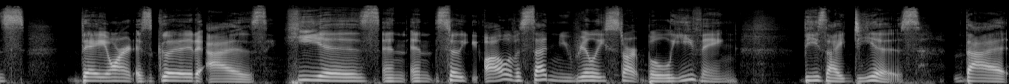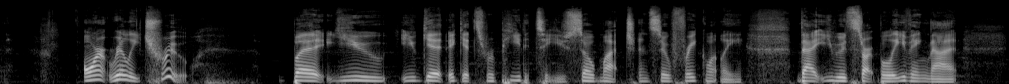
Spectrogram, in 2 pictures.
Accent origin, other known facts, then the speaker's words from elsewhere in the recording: Thibodaux, Louisiana, United States; now in New Orleans, United States; I'm originally from Thibodaux, Louisiana, but I live in New Orleans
